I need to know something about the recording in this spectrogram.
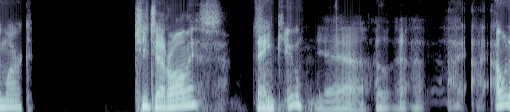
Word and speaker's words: chicharrones: I take pork rinds or how do you pronounce it correctly, Mark? Chicharrones.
